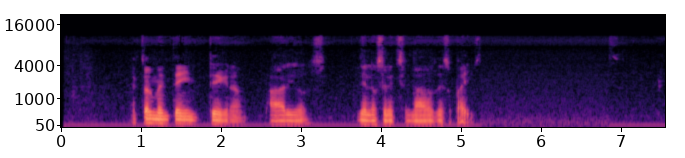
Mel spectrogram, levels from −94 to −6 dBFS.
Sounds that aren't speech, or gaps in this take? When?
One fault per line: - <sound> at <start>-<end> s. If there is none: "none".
none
